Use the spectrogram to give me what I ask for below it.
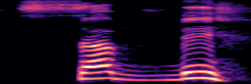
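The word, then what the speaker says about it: وَسَبِّحْ: কাসিরাউ ওয়া সাব্বিহ সাব্বিহ এখানে একটি বা আছে, সিন বাজবা সাব বা হাজের বিহ সাব্বিহ বিল আসি বিল আসি, এর উপরে সাকিন আছে তার জন্য দুবার উচ্চারণ হচ্ছে।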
